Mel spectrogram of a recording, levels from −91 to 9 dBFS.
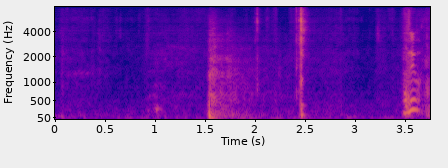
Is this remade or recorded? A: remade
